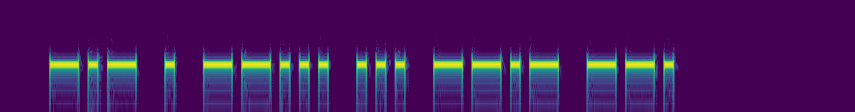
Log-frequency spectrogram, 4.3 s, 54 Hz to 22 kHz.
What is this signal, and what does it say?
Morse code, heard as a keyed tone, about 25 wpm, 700 Hz. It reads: KE7SQG
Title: USA Call Signs - 6 Characters - 25wpm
